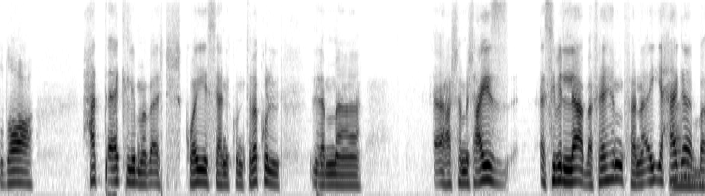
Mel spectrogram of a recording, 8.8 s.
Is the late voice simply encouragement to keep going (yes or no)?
yes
